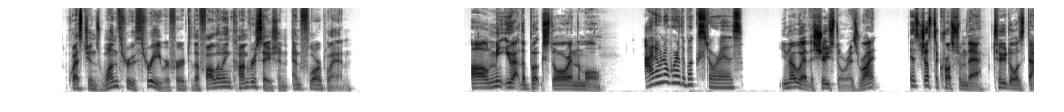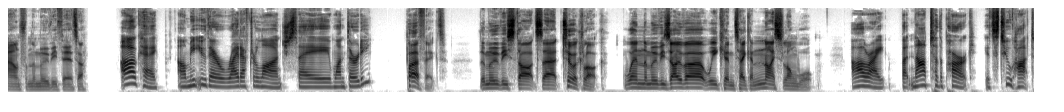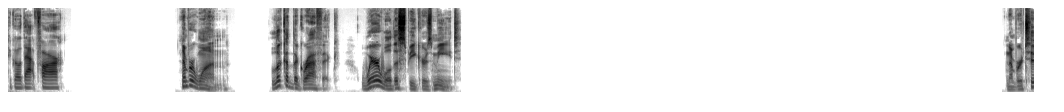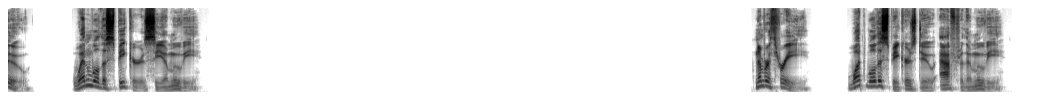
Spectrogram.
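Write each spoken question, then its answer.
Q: When will the speakers see a movie?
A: At 2 o'clock

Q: What will the speakers do after the movie?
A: Take a long walk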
